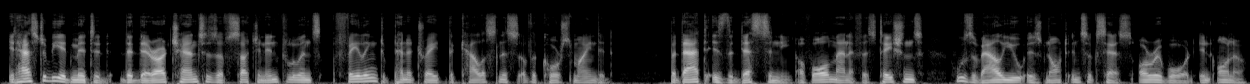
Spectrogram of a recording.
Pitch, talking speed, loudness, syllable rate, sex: 100 Hz, 190 wpm, -23 LUFS, 6.0 syllables/s, male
